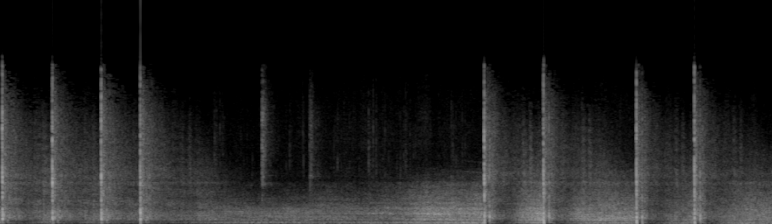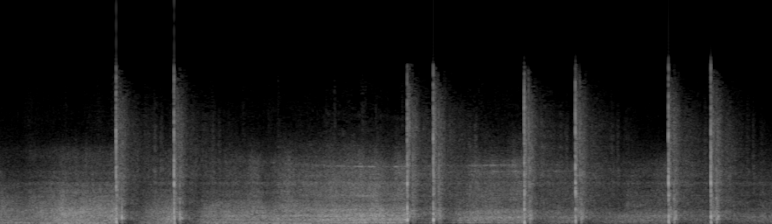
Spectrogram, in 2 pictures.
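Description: Pistol shots fired in quick pairs, double taps about half a second apart, around eight pairs with short gaps between them.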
